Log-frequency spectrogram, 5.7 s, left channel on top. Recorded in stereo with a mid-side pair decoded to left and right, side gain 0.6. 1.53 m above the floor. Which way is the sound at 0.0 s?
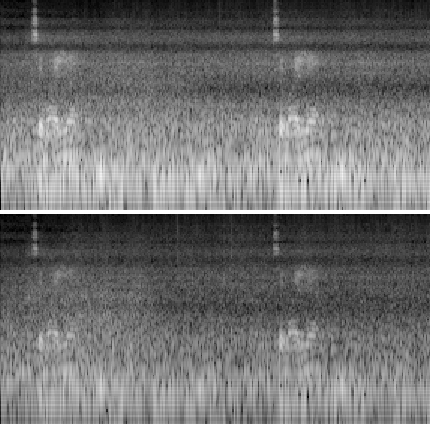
40° left.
